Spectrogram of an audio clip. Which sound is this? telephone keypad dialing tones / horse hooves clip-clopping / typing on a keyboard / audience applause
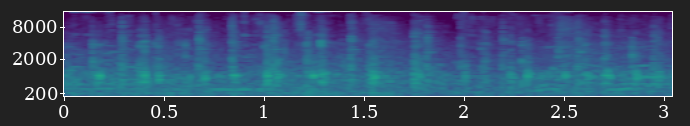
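horse hooves clip-clopping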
